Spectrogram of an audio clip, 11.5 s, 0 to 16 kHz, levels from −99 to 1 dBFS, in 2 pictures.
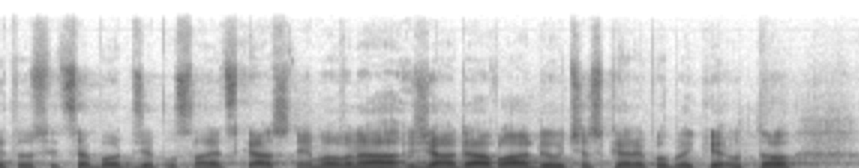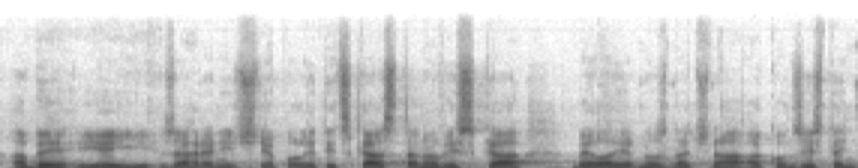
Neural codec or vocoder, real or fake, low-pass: none; real; 14.4 kHz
